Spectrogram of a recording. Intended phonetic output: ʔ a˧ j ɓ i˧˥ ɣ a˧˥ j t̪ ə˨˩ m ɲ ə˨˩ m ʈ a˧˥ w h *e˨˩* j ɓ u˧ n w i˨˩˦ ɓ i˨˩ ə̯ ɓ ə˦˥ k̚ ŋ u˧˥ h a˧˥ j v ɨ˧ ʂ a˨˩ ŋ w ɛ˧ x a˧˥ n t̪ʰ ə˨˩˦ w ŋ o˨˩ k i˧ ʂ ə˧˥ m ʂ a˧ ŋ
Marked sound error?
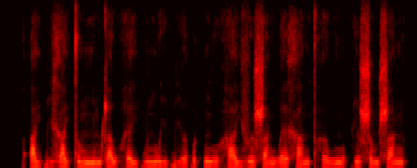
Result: yes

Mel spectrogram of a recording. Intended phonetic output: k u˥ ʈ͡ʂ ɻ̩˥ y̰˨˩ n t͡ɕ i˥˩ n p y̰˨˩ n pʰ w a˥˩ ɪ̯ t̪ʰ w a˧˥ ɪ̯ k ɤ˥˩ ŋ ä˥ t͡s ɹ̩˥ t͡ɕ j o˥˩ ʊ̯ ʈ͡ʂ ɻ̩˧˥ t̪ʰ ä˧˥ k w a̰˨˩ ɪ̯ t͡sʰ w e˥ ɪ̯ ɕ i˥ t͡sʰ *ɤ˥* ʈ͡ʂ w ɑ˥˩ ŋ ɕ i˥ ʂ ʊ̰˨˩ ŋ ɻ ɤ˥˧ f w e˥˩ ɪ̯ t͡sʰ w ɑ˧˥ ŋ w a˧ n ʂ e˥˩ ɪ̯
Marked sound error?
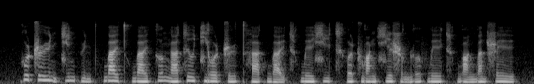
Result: yes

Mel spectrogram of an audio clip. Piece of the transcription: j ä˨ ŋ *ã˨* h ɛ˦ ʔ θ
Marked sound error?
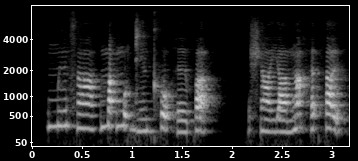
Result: yes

